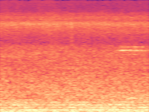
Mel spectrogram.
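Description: Steady low background hum and hiss in a workshop, with no distinct events.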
